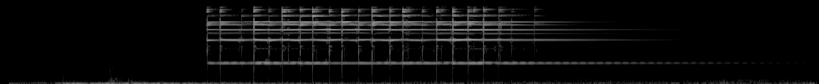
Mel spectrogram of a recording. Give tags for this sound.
Bell; ring; ringing

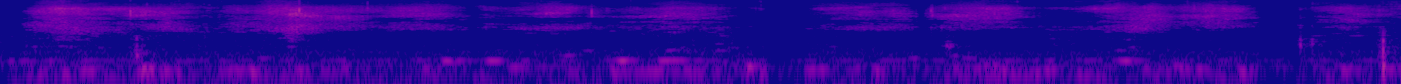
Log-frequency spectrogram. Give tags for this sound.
Creative; Free; Mastered; Edited

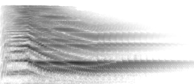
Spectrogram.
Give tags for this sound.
synth; sound-effect; sci-fi; harmonic-sweep; horror

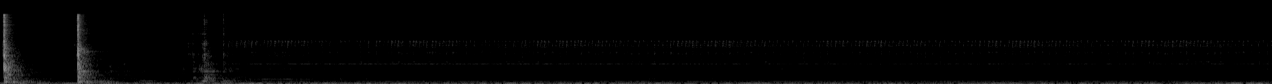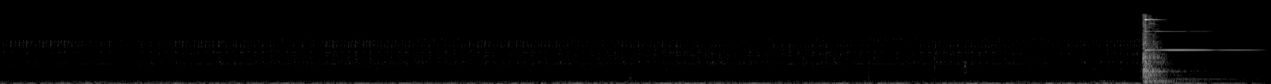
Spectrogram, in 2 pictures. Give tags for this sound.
kitchen; food; oven; cooking

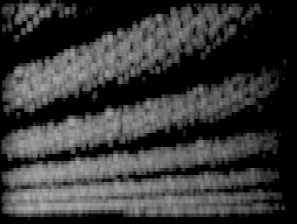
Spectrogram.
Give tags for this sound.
upload; synth; space; image

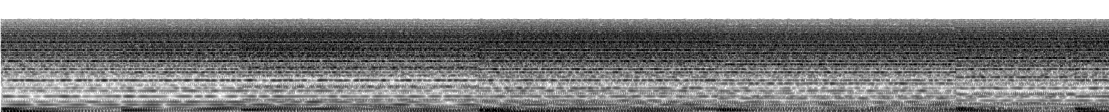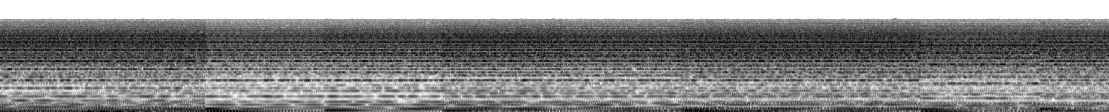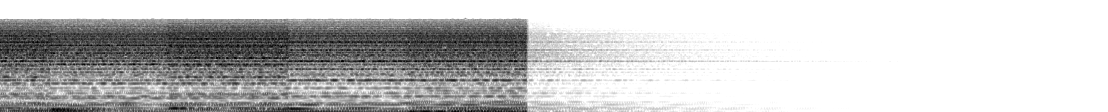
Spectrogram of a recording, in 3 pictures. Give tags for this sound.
soundeffects; ambiance; ambiant; sound-effect; sfx; sound; atmosphere; fx; effect

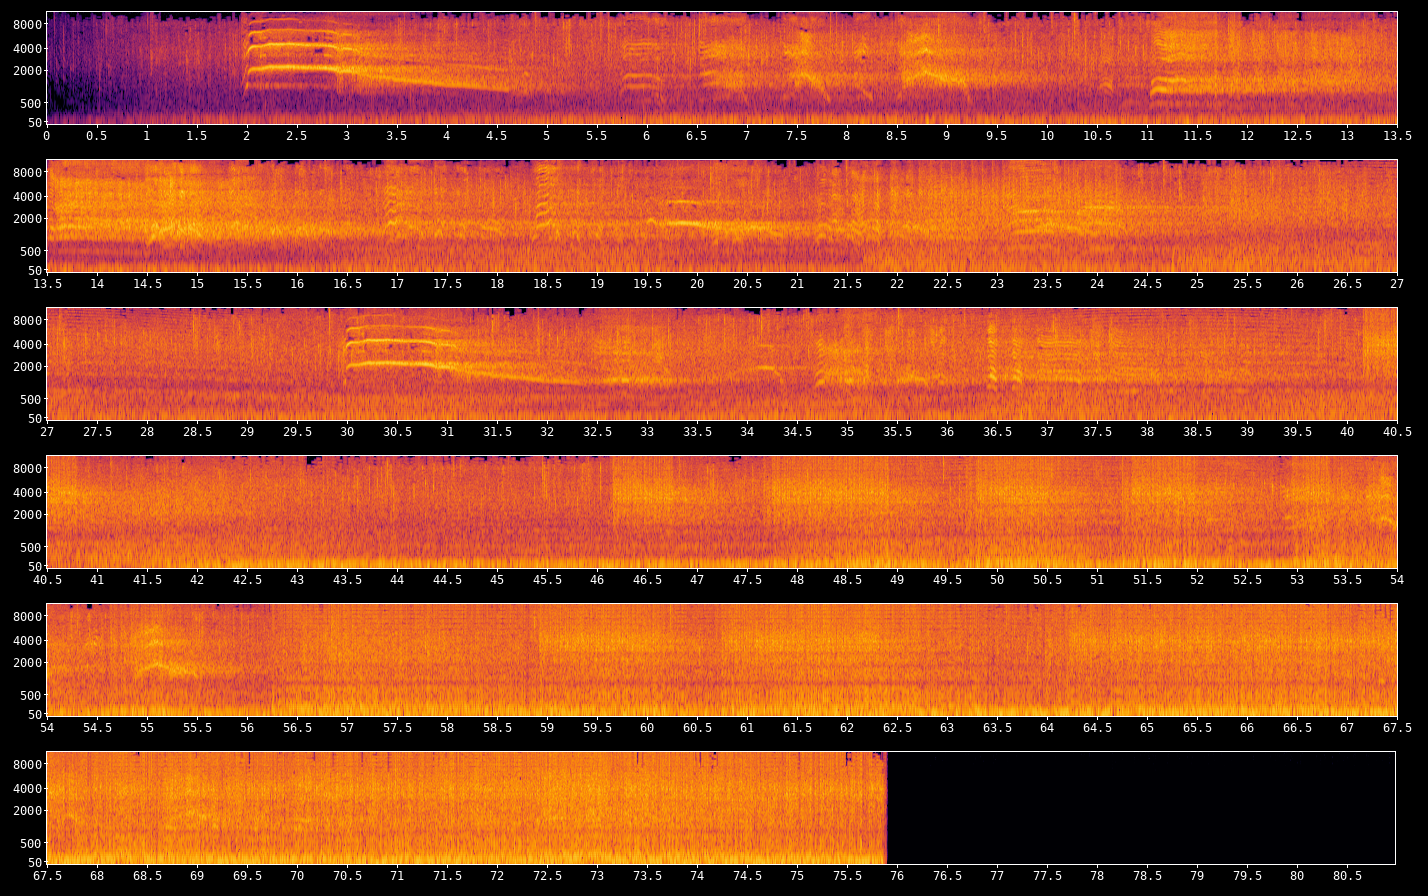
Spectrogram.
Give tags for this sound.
female; fire; gun; scream; shot; siren

